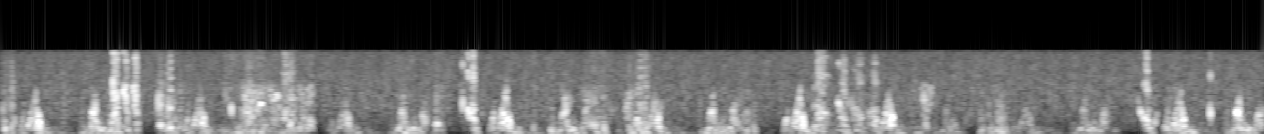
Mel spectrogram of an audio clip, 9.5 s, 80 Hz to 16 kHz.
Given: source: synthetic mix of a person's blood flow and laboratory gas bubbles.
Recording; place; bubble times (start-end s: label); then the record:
Doppler ultrasound of blood flow; precordium
0.00-0.13 s: bubbles
0.59-0.74 s: bubbles
0.81-1.06 s: bubbles
1.15-1.43 s: bubbles
1.68-2.37 s: bubbles
2.97-3.14 s: bubbles
3.25-3.34 s: bubbles
3.45-3.62 s: bubbles
3.98-4.04 s: bubbles
4.10-4.99 s: bubbles
5.53-5.69 s: bubbles
6.08-6.62 s: bubbles
6.89-7.00 s: bubbles
7.33-7.59 s: bubbles
8.53-8.69 s: bubbles
8.73-8.88 s: bubbles
9.04-9.12 s: bubbles
From the record:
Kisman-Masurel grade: 242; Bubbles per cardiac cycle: several, 3 to 8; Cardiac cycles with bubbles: 100%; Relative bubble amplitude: moderate (0.250 to 0.450); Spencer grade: 3 (all of the cardiac periods contain showers or single bubble signals, but not dominating or overriding the cardiac motion signals); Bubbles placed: only in the low amplitude regions of the cardiac cycle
